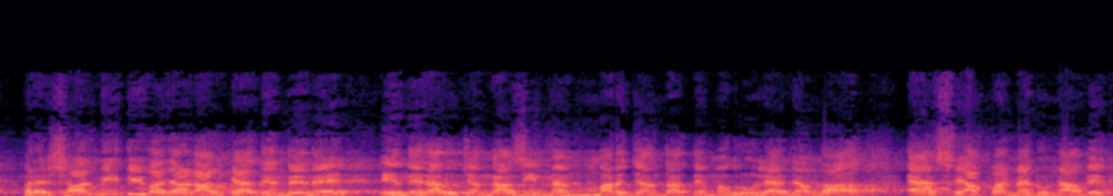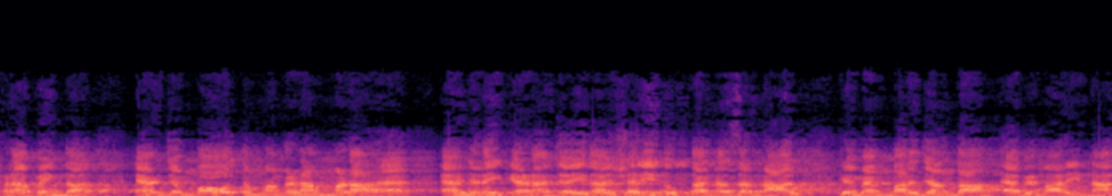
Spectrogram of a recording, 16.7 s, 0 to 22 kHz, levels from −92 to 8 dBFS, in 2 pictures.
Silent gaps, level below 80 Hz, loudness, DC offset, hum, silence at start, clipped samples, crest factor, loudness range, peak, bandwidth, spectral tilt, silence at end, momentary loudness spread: none; -54 dBFS; -17 LUFS; under 0.1%; none; 0 s; under 0.1%; 14 dB; 1 LU; -4 dBFS; 14 kHz; -5 dB/octave; 0 s; 4 LU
